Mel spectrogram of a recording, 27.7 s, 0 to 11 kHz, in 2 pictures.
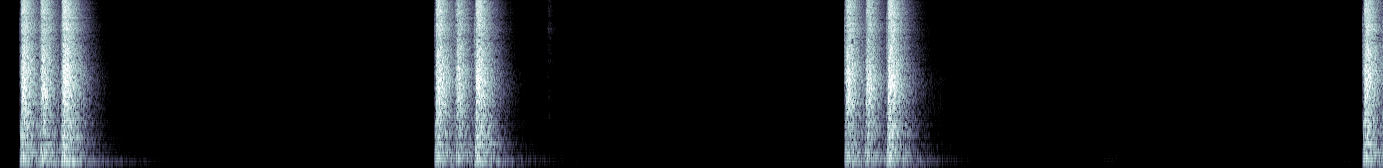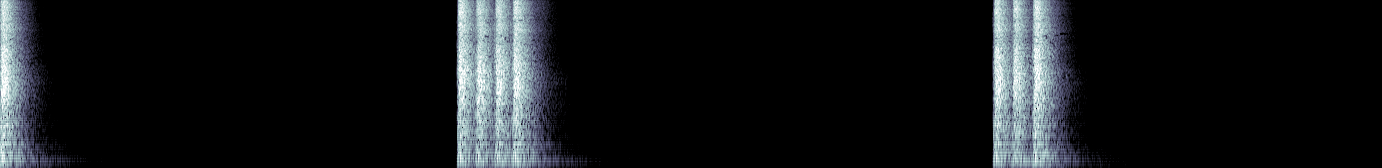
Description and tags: knocking on metalic door
knocking tree times on a metalic door, close up, several takes.
Note that a small electric rumble should be removed
France, 2018
recorded with Schoeps AB ORTF
recorded on Nagra Ares BB
knocking, metalic, door, knock, knocks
